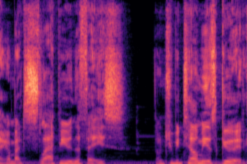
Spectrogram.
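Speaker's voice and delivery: usual speaking voice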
